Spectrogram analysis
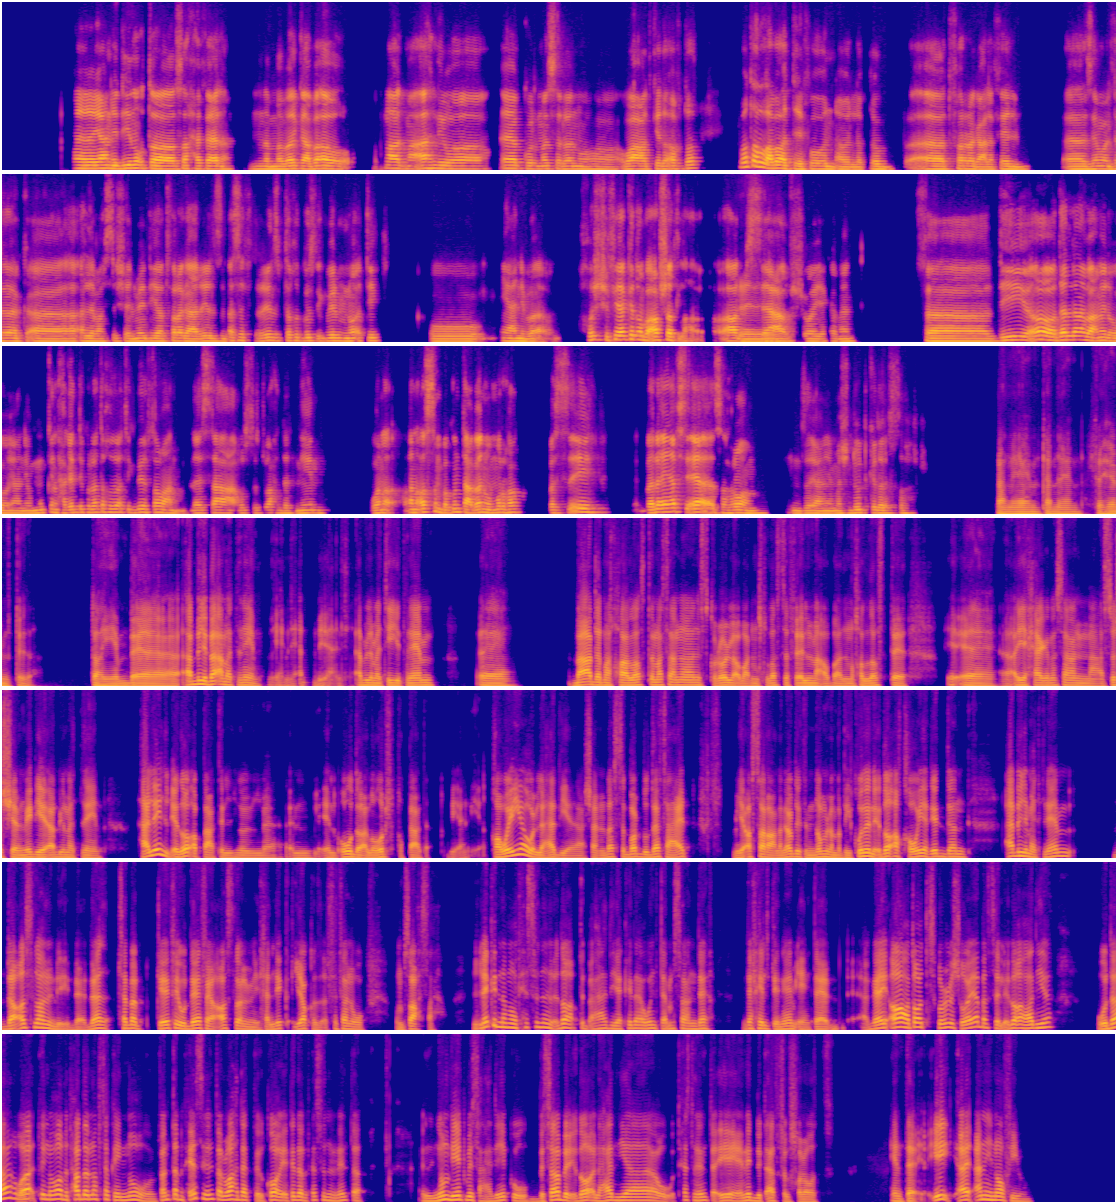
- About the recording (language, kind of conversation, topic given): Arabic, advice, صعوبة الالتزام بوقت نوم ثابت
- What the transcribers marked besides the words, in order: tapping; in English: "الlaptop"; in English: "الsocial media"; in English: "الreels"; in English: "الreels"; unintelligible speech; in English: "scroll"; in English: "الsocial media"; in English: "تscroll"; tsk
